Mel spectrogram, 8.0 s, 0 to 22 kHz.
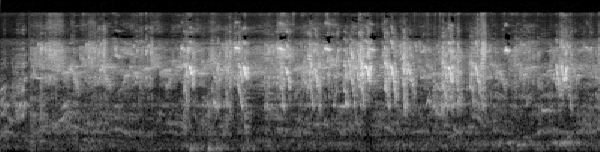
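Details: Breeding colony of budgerigars with some 25 newly born chicks: continuous shrill, scratchy chirps and warbles in rapid uneven bursts, several callers overlapping throughout.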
